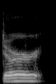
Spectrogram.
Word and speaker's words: Dir: But Dur, D-I-R, is like the abbreviated version of director.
